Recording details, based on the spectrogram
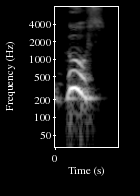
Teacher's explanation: when you say goose your lips are rounded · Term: roundedness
